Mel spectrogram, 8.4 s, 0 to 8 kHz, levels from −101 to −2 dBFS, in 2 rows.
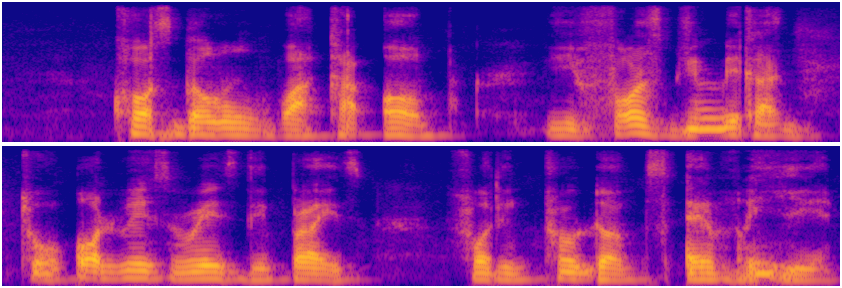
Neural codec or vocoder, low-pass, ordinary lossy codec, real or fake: codec, 24 kHz, 1 kbps, SNAC; 7.2 kHz; none; fake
